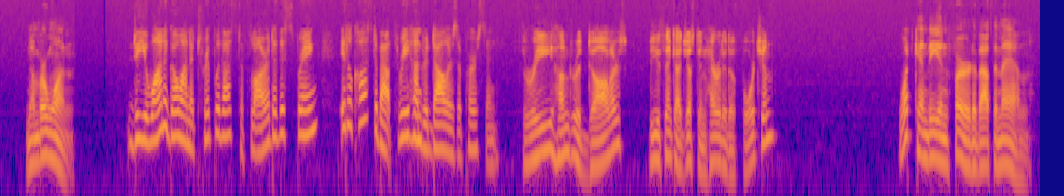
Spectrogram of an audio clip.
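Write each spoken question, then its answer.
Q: What can be inferred about the man?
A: He thinks the trip is too expensive for him.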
